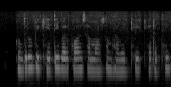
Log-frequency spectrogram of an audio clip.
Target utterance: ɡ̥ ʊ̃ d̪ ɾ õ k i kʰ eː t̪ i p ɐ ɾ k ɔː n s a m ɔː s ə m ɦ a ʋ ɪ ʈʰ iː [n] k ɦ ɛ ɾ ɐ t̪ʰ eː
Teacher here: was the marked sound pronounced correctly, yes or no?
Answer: no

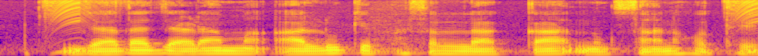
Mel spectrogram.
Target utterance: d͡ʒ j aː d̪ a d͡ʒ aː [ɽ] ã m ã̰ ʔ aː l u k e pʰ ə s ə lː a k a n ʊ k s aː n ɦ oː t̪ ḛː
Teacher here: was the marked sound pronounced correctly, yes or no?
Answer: yes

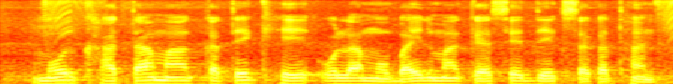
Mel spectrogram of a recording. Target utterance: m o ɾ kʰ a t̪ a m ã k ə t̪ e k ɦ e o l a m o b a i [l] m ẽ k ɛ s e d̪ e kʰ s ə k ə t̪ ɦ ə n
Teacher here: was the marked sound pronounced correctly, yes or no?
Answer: yes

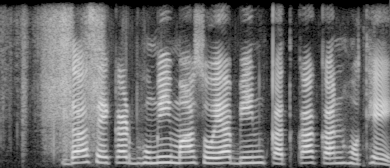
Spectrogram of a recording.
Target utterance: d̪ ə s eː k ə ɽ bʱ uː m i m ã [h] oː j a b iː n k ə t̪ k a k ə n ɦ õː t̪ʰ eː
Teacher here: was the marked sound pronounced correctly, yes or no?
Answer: no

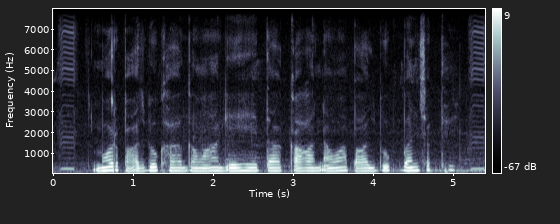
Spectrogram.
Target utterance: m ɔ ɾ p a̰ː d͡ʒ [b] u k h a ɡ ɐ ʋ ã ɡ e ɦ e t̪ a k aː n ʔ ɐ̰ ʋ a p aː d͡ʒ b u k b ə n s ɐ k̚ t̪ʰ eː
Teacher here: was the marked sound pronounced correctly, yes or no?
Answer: yes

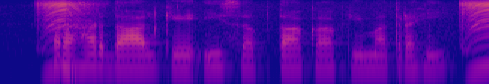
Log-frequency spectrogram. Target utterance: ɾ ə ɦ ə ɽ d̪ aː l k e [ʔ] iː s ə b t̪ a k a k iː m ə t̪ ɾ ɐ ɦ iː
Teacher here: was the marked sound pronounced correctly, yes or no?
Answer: yes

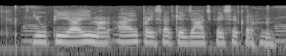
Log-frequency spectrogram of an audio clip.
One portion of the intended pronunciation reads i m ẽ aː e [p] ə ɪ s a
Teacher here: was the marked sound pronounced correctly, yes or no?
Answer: yes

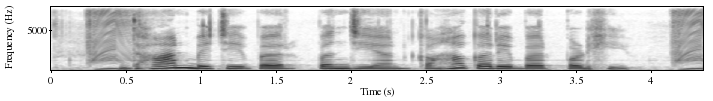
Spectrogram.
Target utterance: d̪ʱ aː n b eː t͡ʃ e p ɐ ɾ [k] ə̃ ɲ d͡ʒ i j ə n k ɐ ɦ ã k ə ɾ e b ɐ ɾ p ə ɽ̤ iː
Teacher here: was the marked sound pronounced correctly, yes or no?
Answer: no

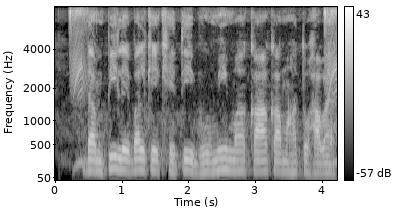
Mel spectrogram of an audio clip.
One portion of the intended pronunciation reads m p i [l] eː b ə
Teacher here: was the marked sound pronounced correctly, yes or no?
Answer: yes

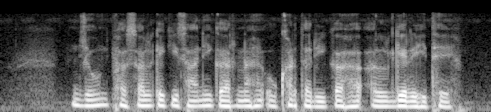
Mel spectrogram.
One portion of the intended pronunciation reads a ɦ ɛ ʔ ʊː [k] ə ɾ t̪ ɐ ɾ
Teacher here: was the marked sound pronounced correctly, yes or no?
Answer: no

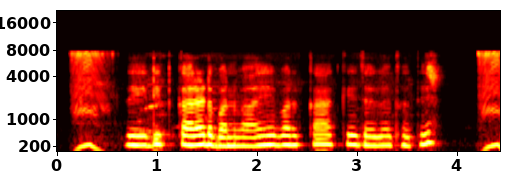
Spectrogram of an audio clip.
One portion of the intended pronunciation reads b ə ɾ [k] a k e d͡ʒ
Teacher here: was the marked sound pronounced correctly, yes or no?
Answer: yes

